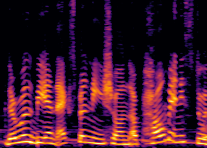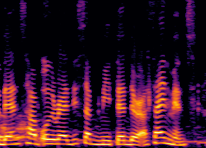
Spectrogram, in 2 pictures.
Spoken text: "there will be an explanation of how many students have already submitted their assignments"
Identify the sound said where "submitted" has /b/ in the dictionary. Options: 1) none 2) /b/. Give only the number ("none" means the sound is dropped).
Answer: 2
